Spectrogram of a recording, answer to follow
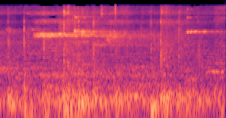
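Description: Indoor basketball game on a hardwood court: players' feet thudding as they run the floor, sneakers giving short high squeaks, and a basketball bouncing, all echoing in a large gym.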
